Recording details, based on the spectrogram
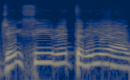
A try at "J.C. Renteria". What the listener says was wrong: J.C. Renteria. You got to roll your R's. Renteria.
